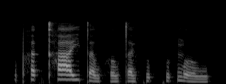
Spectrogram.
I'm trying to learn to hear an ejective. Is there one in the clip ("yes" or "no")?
no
